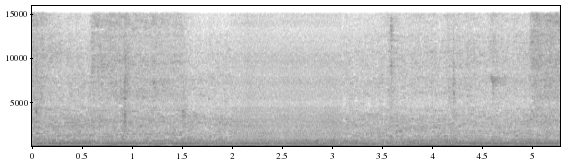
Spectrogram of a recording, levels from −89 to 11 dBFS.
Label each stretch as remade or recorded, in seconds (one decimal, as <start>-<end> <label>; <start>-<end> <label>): 0.0-2.0 recorded; 2.0-3.1 remade; 3.1-5.3 recorded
